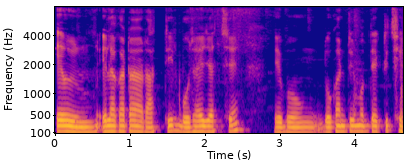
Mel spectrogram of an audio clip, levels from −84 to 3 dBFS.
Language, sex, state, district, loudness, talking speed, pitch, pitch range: Bengali, male, West Bengal, North 24 Parganas, -18 LUFS, 140 wpm, 125 Hz, 115-130 Hz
